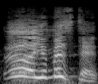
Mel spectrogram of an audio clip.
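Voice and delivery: high, loud exasperated cry; loud groan. Real, not acted. Preacher scolding believers who miss their chance, loud groan. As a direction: shout it in frustration.

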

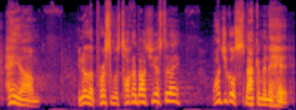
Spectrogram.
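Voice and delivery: soft, casual sly suggestion; small inner voice. Acted. Preacher voices a false prompting to smack someone, small quiet voice. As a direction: quietly slip the idea in, like a passing thought. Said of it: "If you ever hear a small, still voice".

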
